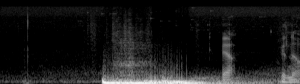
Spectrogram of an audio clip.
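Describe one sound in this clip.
A heavy blast booms and rumbles briefly.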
